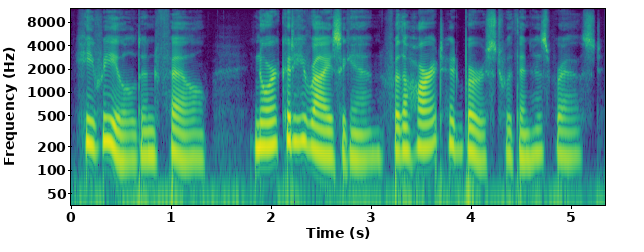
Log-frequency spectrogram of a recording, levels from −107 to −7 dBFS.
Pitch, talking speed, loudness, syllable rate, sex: 170 Hz, 190 wpm, -21 LUFS, 4.2 syllables/s, female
